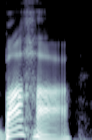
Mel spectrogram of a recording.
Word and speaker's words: Bach: And the lovely Nina Matsumoto says, a very short comment from her, but she says, Bach is pronounced Baha in Japanese.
